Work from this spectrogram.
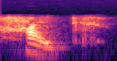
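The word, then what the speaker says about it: חי: is actually relative to a Hebrew word pronounced hike which is spell CHC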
